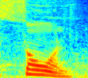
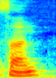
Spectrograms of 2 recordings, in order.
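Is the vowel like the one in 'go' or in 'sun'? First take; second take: go; sun. First: The vowel sounds like the 'o' in 'go'. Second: The vowel sounds like the 'u' in 'sun'. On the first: The speaker calls it right. "पर ये इसको pronounce किया जाता है सोन" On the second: The speaker calls it wrong. "लिखा है सन है ना"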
